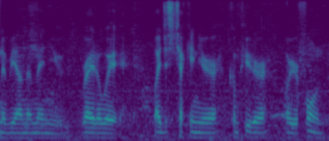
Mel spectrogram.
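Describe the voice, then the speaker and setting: With noticeable background noise but a dry sound with no echo, a man talks fairly quickly at a fairly low pitch. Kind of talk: interview answer. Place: street.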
